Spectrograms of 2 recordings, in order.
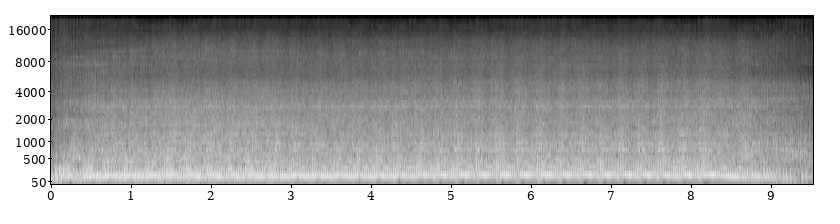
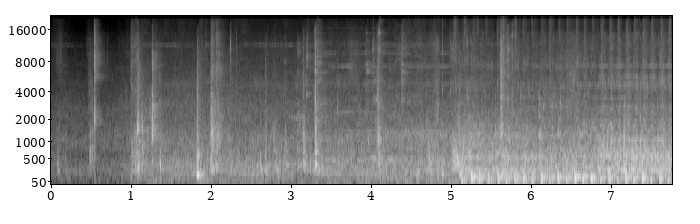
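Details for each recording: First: Honda Wave 110i after replacing a bearing that had bound tight because the camshaft bore was machined oversize (S4 cam fitted in S3 head); even, steady idle, much quieter, no tapping or knock, then shuts off; normal idle. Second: Honda Wave 110i S3 head fitted with an S4 cam, machined bearing seat too large so the bearing is pressed tight and binds: engine catches with a quick light metallic clatter over the idle. Fixed by replacing the 6904 and 6001 bearings.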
